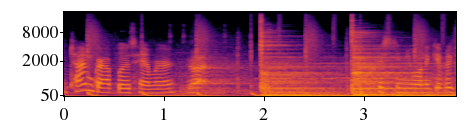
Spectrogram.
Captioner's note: anvil clanging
